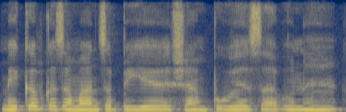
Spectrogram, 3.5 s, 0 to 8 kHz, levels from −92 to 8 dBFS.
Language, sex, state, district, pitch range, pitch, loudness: Hindi, female, Bihar, Katihar, 220-230 Hz, 225 Hz, -14 LUFS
